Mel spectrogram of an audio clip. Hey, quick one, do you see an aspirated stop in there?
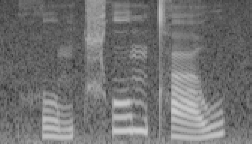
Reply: yes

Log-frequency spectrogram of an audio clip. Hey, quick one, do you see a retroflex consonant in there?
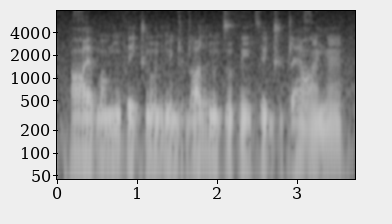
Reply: yes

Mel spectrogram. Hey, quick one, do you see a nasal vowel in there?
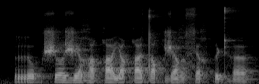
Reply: no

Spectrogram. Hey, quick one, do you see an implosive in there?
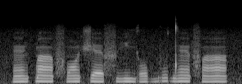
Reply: no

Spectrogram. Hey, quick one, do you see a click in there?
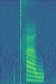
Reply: no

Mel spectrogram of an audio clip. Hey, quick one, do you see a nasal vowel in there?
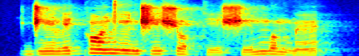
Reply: yes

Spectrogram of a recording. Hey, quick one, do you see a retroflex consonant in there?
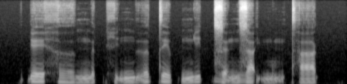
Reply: no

